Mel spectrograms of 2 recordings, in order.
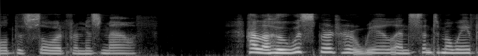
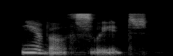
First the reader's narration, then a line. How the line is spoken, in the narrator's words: she murmurs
